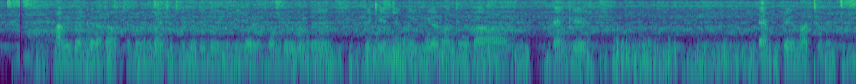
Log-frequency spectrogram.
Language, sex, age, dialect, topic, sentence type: Bengali, male, 25-30, Standard Colloquial, banking, question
